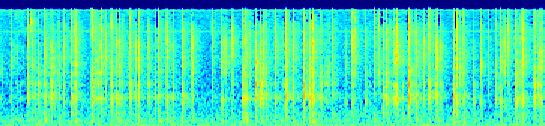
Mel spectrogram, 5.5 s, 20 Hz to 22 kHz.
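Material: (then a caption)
Plastic. Fingertips tap quickly and nails scratch on a closed hard plastic PS3 game case for Remember Me as it is held and turned from front to back. The rapid, crisp clicks and scraping are bright and dry, with almost no low end and no ringing after each tap.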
